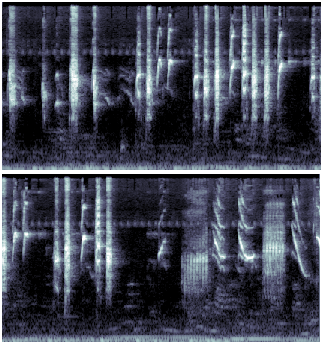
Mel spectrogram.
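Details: Long-tailed shrike singing a dense trotol-style song, meant for other birds to imitate: rapid varied chips, trills and slurred whistles pouring out almost continuously, with a low background hum.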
